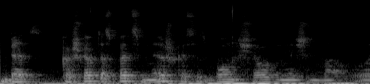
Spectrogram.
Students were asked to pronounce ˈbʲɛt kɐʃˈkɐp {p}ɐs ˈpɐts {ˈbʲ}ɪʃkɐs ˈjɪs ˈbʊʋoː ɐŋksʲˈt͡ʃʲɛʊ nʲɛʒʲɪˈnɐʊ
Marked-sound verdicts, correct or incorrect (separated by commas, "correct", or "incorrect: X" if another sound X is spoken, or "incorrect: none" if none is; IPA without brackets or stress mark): incorrect: t, incorrect: mʲ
